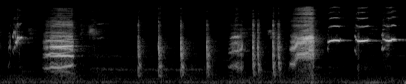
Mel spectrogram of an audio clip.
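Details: Javan myna (jalak kebo) in energetic song: a harsh, raspy squawk, then a quick series of sharp clicks and rasping notes, ending in repeated short whistled notes.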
